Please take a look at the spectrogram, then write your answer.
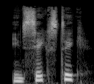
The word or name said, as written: insektstik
